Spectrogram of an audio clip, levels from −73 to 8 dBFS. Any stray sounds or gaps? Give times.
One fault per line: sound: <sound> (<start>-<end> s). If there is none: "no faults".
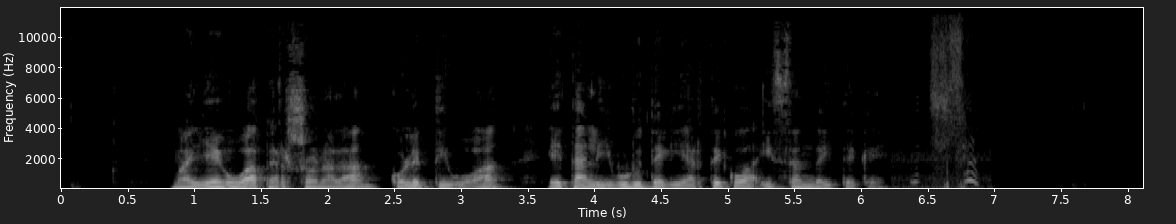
sound: sneeze (6.4-6.9 s)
